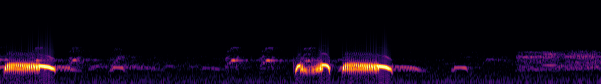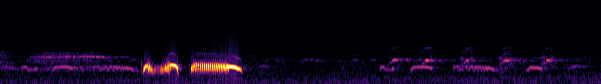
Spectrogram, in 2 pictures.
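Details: Loud spotted dove song meant to provoke wild birds, three phrases of short coos plus a long rolling coo, with softer distant cooing between the phrases.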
